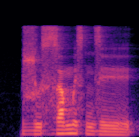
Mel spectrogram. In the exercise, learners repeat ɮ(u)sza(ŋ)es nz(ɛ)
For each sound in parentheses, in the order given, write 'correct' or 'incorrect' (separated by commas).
incorrect, incorrect, incorrect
